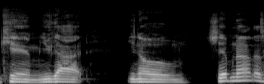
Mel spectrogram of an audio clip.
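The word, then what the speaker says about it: Shebna: you got Elliot Kim you got you know Shibna that's how you pronounce his name you know uh all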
